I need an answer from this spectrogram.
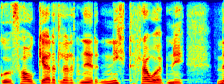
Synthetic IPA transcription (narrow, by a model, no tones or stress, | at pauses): kʏfaːwcɛɾt̪laɾt̪nɪɾniht̪r̥aːwɛpnɪmɛ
